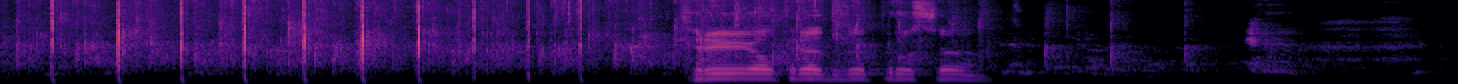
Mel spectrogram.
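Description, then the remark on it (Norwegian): An audience claps together in a steady, even rhythm, about a dozen sharp claps over three seconds, followed by a loud voice calling out and then quieter talking. “Skal vi gi deg en klapp allikevel?”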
